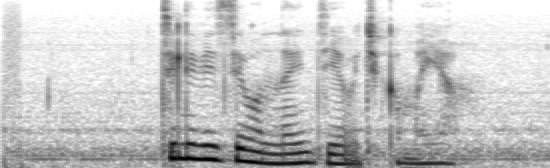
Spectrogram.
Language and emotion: Russian, positive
